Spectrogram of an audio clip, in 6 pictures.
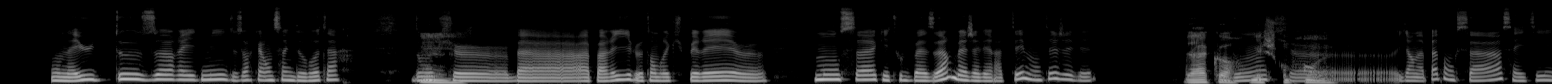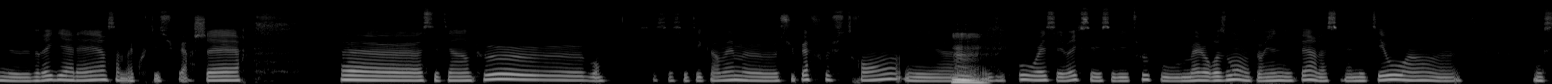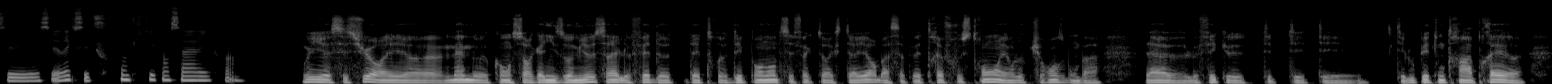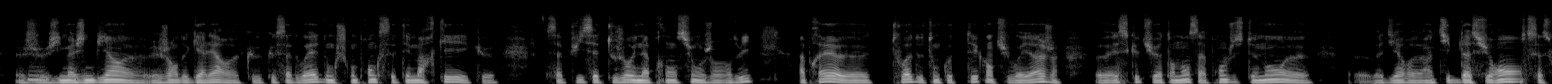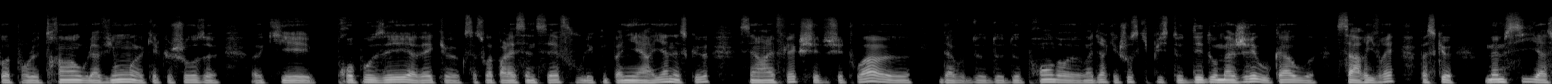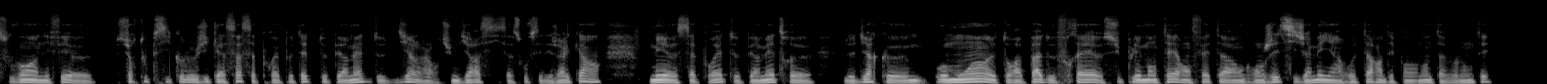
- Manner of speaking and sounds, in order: stressed: "deux heures"; other background noise; stressed: "mon sac"; drawn out: "heu"; drawn out: "peu"
- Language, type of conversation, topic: French, advice, Comment réduire mon anxiété lorsque je me déplace pour des vacances ou des sorties ?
